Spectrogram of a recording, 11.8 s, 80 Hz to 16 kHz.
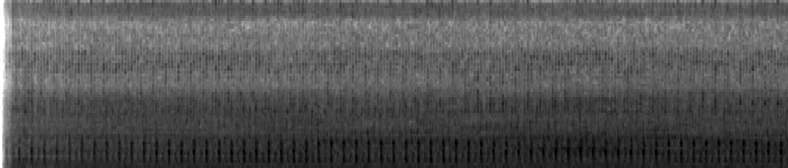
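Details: Hyundai Elantra 1.8 engine with sharp, regular metallic tapping just under two per second over a smooth idle; knocks both cold and warm, louder as revs rise. Internal engine knock, cause not yet identified.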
